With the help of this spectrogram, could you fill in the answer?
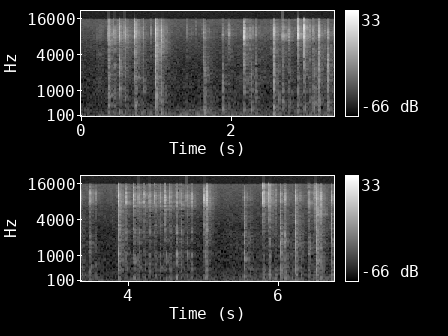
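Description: Long painted nails type and tap on the plastic keys of a black laptop keyboard. Bright, sharp clicks come in quick irregular bursts, with a fast rattling run of taps in the middle and brief quiet gaps between flurries.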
